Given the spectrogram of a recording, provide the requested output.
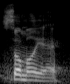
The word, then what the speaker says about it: sommelier: Sommelier.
